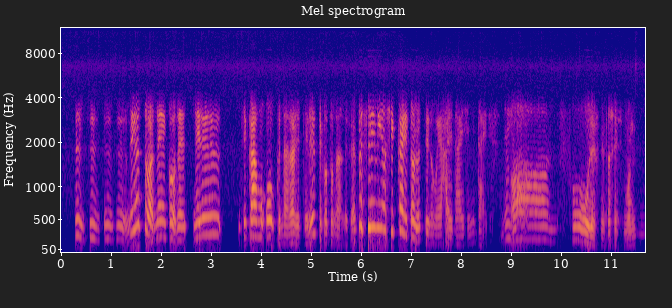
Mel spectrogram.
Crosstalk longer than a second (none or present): none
